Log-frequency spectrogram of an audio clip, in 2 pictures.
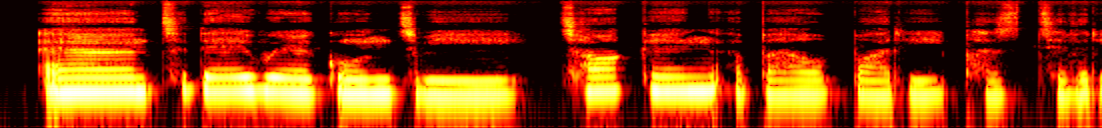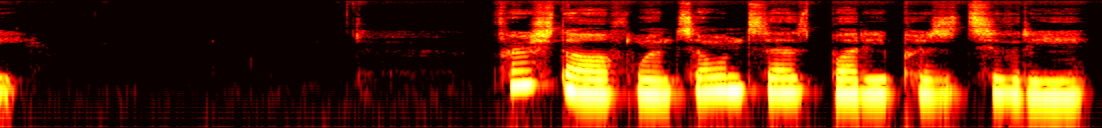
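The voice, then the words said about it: Cracky, strained voice. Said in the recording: “my voice might be a little cracky ... I'm going through some throat issues”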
